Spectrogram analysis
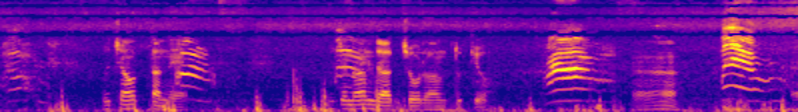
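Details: Husky, affectionate meows from Bu-chan, a boss domestic cat who nuzzles up to a person, far clingier than usual with no other cats nearby; several rising-falling meows, the clearest near the end, mixed with human speech.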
